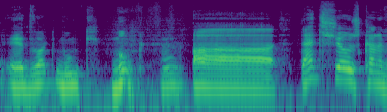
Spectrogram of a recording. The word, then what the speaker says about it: Munch: That's not how you pronounce his name? Edvard Munch. Munch.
